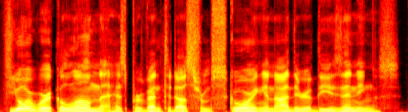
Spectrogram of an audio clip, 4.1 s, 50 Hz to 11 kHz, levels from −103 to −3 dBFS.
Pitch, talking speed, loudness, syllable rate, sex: 135 Hz, 220 wpm, -16 LUFS, 5.7 syllables/s, male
